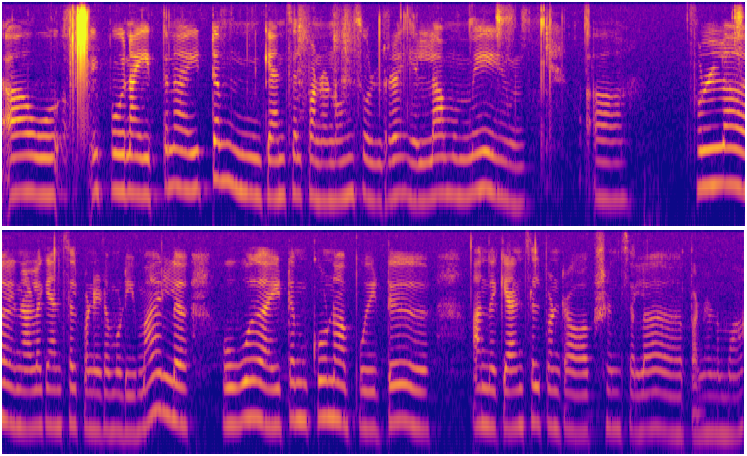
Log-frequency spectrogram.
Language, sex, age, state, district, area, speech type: Tamil, female, 45-60, Tamil Nadu, Tiruvarur, rural, spontaneous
